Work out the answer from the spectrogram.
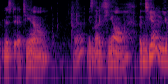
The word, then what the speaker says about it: Etienne: Etienne. Etienne, you pronounced it really well.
